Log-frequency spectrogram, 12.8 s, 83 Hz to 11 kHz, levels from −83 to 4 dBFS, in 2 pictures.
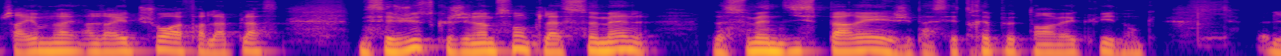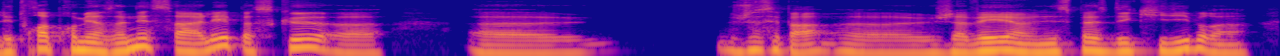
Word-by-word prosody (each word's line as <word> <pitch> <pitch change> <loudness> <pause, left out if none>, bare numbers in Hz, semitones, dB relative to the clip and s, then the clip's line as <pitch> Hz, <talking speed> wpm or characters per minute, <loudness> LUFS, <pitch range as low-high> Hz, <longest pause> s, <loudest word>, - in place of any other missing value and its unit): j'arri 125 0 -3
ma 130 0 +2
j'arrive 125 +1 -1
toujours 140 +1 0
à - - -1
faire 125 - -5
de 115 - -4
la 115 - -4
place, 130 +1 -5 0.4
mais 120 - -2
c'est 125 - +2
juste 175 +6 +2
que 140 -8 -4
j'ai 125 - -1
l'impression 130 +5 +2
que 125 -2 -3
la 120 - +1
semaine 140 +3 +2 0.3
la 115 - -3
semaine 135 +5 +5
disparaît 135 +2 +1
et 120 - 0
j'ai 100 - -8
passé 110 +2 -9
très 130 -1 -4
peu 125 -2 -5
de 115 - -22
temps 115 - -4
avec 115 0 -6
lui, 125 -4 -3
donc 110 -1 -10 0.6
les 120 -1 -2
3 160 +6 +3
1res 140 -5 +3
années, 175 +8 +5
ça 135 -5 0
allait 185 +11 +4
parce 135 -7 -4
que, 175 - +1
heu 120 -11 0 0.5
heu, 110 0 -5 0.7
je 135 +2 -1
sais 150 +1 -3
pas, 120 +2 -1
heu, 110 -2 -5
j'avais 120 +6 +4
un 120 -3 +3
espèce 125 +2 +1
d'équilibre. 130 -2 0
125 Hz, 230 wpm, -23 LUFS, 115-135 Hz, 0.7 s, semaine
